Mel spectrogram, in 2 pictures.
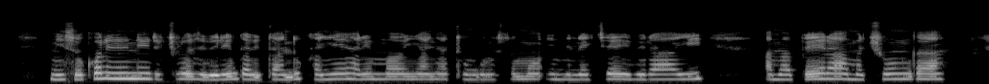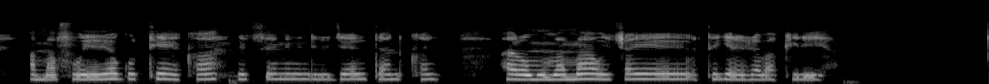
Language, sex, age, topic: Kinyarwanda, female, 25-35, finance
